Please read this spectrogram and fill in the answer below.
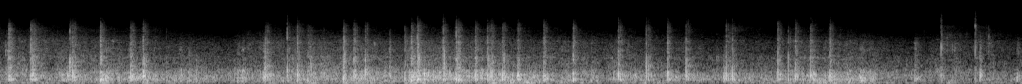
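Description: Many fireworks and firecrackers going off at once: sharp bangs and cracks in an irregular stream, several a second, over a continuous rumble.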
